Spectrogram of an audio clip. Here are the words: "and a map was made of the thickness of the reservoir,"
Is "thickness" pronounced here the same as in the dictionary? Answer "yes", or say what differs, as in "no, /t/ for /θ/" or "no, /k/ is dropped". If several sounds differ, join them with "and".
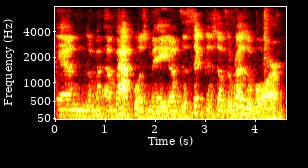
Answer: yes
